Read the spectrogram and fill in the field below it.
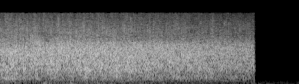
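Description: audience applauding a speech

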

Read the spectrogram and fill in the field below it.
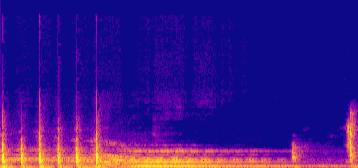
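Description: knocking on a door

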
